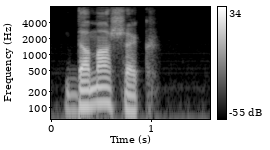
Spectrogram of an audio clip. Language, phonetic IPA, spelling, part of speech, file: Polish, [dãˈmaʃɛk], Damaszek, proper noun, Pl-Damaszek.ogg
